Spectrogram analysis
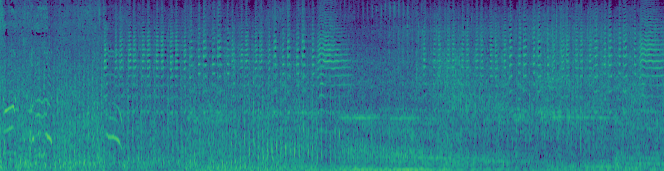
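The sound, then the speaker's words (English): Loud, steady thumping of the rotors of dark Huey helicopters sweeping out over water and swarming over palm trees at sunrise, the heavy chopping beat sustained throughout with a dense roar of engines and sharp rattling bursts mixed in. “The choppers sweep out over the water above the bugler, who stands alone in a Yankee Stetson and neckerchief.”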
